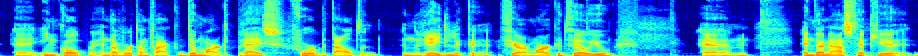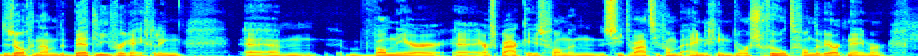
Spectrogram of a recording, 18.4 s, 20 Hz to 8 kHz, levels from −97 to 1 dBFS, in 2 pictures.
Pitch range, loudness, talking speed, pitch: 95-115 Hz, -20 LUFS, 135 wpm, 105 Hz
